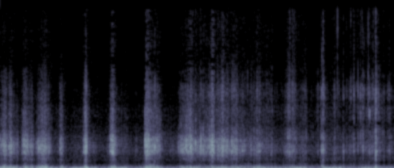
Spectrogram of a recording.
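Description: Long dark-painted nails scratch and tap the textured white top layer of a small clear glass jar candle filled with red wax, held in one hand. A steady run of soft, crackly scratches and dry taps is heard, each brief with almost no ring, over a light low rumble.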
